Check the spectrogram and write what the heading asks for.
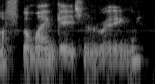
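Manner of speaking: dropped way down to a quick hushed aside. Real, not acted. Host realising mid-livestream she forgot her ring, hushed aside. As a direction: mutter it to yourself, off-mic almost.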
